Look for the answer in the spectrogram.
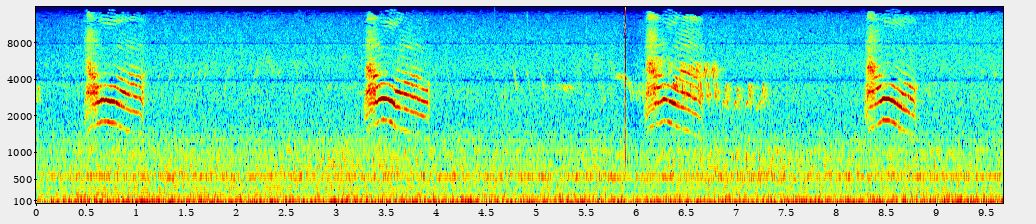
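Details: A male Gray Catbird gives four harsh, cat-like mews to attract a mate, each a quick downward slur, about every two to three seconds over a steady low hum and a single sharp click.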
